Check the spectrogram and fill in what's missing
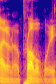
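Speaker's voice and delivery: ordinary delivery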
